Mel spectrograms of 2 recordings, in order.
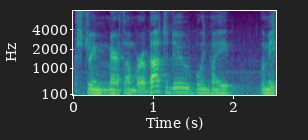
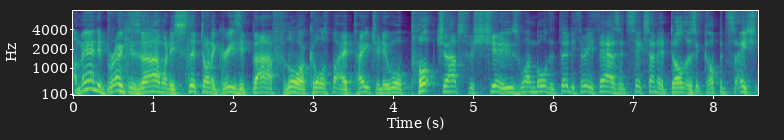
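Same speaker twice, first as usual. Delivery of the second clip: cringey, loud, bad put-on Australian accent; 4 semitones higher, 5 dB louder than usual. Reading a news story aloud to the others: cringe-worthy put-on accent. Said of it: "cringing at my accent".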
